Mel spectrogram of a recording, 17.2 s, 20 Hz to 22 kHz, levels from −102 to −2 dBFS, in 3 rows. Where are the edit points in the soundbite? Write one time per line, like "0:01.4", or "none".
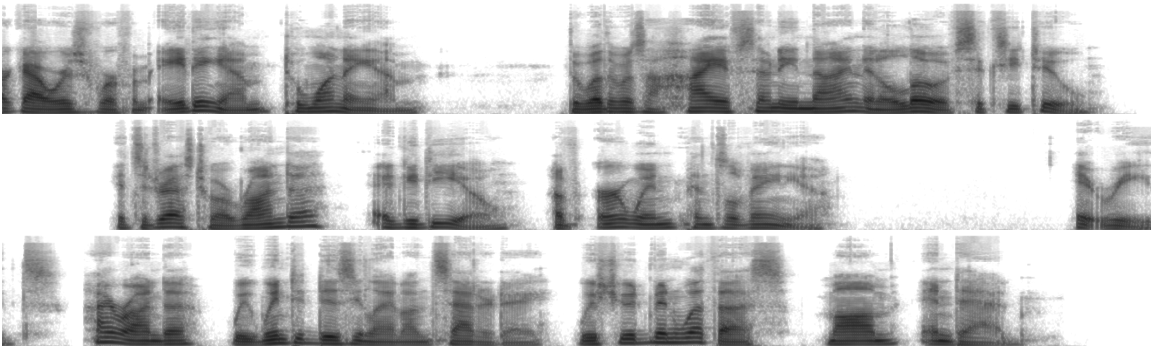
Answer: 0:11.8
0:14.3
